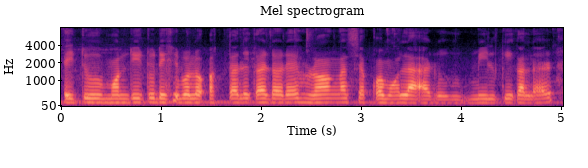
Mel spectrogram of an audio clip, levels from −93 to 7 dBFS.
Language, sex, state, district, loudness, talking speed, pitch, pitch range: Assamese, male, Assam, Kamrup Metropolitan, -17 LUFS, 145 wpm, 145 Hz, 140-150 Hz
